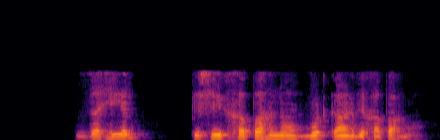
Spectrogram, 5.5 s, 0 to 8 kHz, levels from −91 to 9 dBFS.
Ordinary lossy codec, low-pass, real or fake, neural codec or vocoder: AAC, 16 kbps; 7.2 kHz; fake; codec, 16 kHz in and 24 kHz out, 1.1 kbps, FireRedTTS-2 codec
